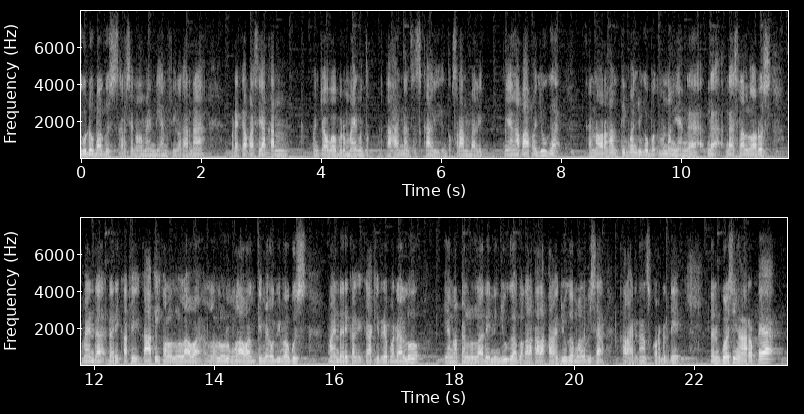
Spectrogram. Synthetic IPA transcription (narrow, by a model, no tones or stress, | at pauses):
ɡudobaɡʊsarsenalmaɪndianfɪlkarəna | məɾekapast̪iakan | məɲt͡ʃobabərmaɪnunt̪ʊk̚bərt̪aɦandansəsə̥kaliunt̪ʊk̚səɾaɦanbalɪk̚ | jaŋapaːpad͡ʒuɡaʔ | karənaoɾaŋkant̪ɪmkand͡ʒuɡabuat̪̚mənaŋjaŋɡaʔŋɡaʔŋɡaʔsəlaluhaɾʊs | maɪndadaɾikakikakikalolulawallʊŋəlawant̪ɪmjaŋləbɪhbaɡʊs | maɪndaɾikakikakidaɾipadalʊ | jaŋapajaŋluladainɪnd͡ʒuɡabakalakalahkalahd͡ʒuɡamalabisa | kalahdəŋansə̥kɔrɡədɛ | danɡuasɪhŋaɾəpea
